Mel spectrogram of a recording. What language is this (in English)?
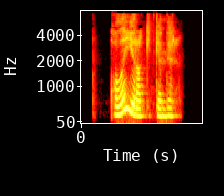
Bashkir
